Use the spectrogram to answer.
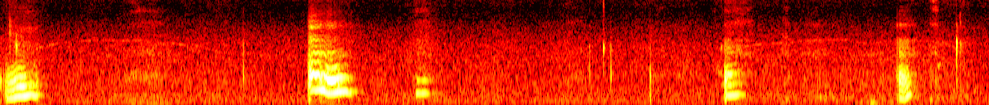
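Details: Infant hiccups: about five brief, sudden voiced catches at irregular intervals, with faint clicks in a quiet room.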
